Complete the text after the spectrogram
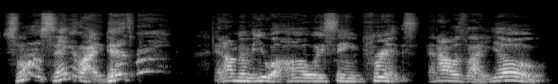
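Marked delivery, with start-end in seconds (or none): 0.0-1.4 amazed. Retold or imitated. Amazed reaction retold. 4.9-5.5 high disbelieving exclaim; amazed. Retold or imitated. Amazed reaction retold.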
